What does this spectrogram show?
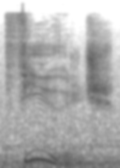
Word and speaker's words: Fuge: And I'm going to pronounce it few like Hugh, but with an F going forward.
